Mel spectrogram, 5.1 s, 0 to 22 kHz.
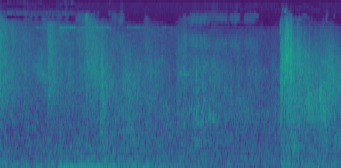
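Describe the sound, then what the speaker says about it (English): Cannon artillery in a Napoleonic Total War 3 battle rumbles as dense, layered booms and crackling volleys, a continuous loud barrage with a stronger burst near the end. "it's a cannon slugfest right now"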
